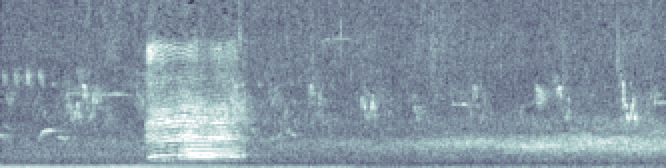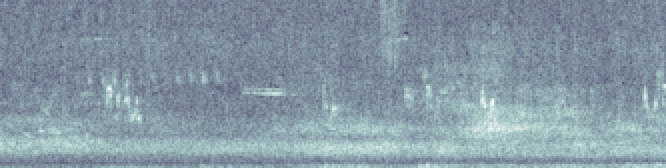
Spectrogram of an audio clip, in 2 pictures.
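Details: Sheep in a field in the Hampshire countryside, ewes with their lambs: one wavering, harmonic bleat near the two-second mark, then a steady low rumble of distant traffic and faint bird chirps.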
